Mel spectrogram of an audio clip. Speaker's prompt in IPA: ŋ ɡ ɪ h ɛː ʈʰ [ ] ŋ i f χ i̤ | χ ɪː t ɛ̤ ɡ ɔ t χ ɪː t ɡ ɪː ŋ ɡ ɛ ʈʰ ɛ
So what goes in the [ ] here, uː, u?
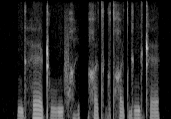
uː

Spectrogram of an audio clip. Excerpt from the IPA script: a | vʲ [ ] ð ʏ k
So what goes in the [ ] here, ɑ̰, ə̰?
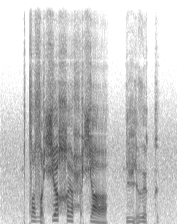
ɑ̰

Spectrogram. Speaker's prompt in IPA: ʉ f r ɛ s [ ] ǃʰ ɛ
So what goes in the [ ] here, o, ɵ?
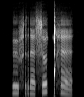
ɵ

